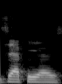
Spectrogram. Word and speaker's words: Zapier: around you yeah and zapier's yeah couldn't live without that yeah zapier makes you happier is actually the right pronunciation all right um what's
